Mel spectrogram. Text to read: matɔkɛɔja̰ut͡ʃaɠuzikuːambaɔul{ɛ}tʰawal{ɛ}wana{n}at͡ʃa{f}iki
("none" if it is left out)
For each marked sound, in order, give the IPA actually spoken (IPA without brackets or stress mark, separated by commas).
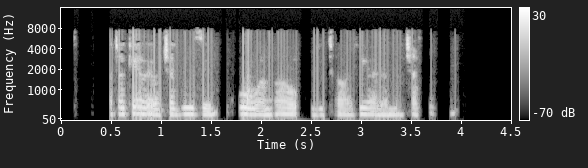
i, i, m, f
